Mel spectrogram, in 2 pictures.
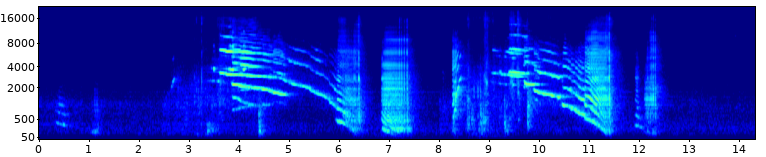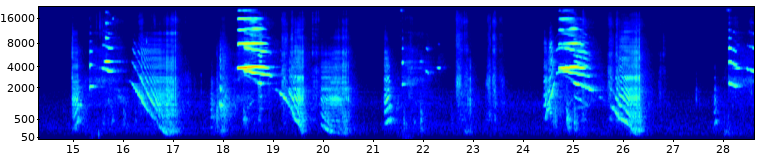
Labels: does it sound like the hinge is in need of maintenance?
yes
